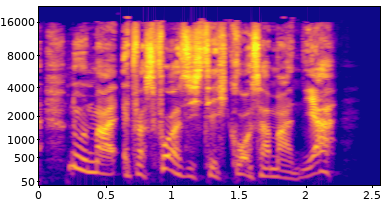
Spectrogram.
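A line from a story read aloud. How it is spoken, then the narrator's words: Shrill cry. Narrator (German): rief sie mit schriller Stimme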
